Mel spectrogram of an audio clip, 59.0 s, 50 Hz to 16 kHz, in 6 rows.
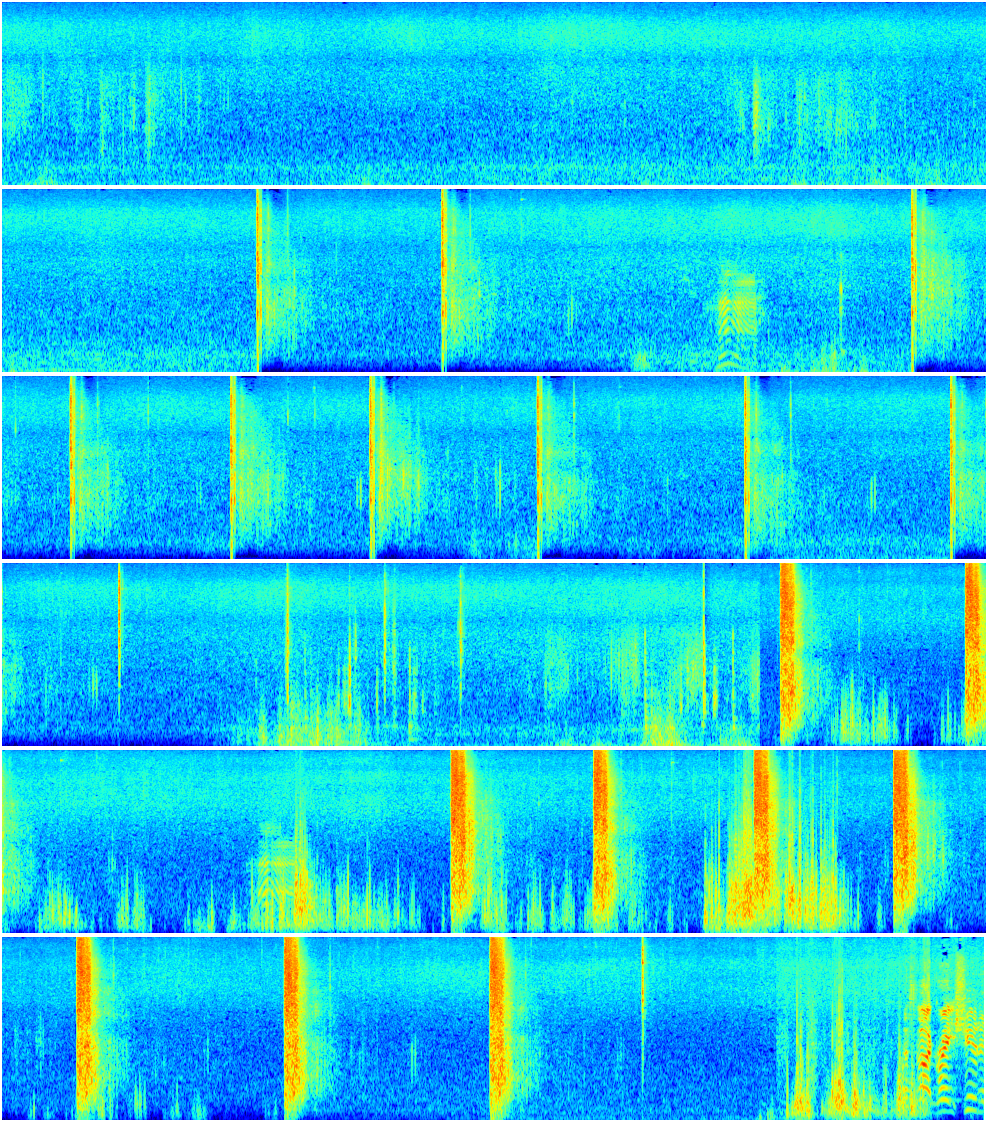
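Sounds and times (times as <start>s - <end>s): wind on microphone: 0.0s - 12.4s, 16.0s - 19.0s, 31.7s - 52.2s, 56.0s - 58.7s
pistol shots: 12.4s - 12.9s, 14.2s - 14.8s, 18.9s - 19.4s, 20.4s - 20.8s, 22.0s - 22.5s, 23.4s - 23.8s, 25.0s - 25.5s, 27.1s - 27.6s, 29.2s - 29.7s, 37.3s - 37.8s, 39.1s - 39.6s, 43.8s - 44.4s, 45.3s - 45.8s, 46.8s - 47.3s, 48.3s - 48.8s, 49.9s - 50.4s, 52.0s - 52.5s, 54.1s - 54.6s.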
